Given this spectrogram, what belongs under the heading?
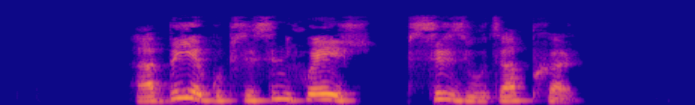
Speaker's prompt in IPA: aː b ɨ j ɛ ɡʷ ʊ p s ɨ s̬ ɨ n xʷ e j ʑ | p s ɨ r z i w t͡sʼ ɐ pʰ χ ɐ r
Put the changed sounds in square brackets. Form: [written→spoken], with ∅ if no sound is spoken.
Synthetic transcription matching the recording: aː b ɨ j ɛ ɡʷ ʊ p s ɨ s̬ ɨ n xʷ e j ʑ | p s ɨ r z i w t͡sʼ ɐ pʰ [χ→x] ɐ r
